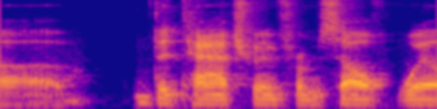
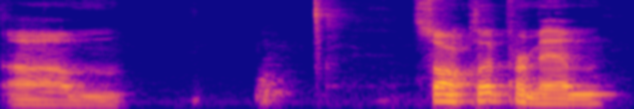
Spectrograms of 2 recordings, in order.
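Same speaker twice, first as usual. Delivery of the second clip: ordinary delivery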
